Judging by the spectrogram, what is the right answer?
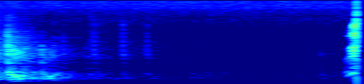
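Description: Heavy pounding on a door in a radio drama: a dull thud opens, followed by a few soft, quick knocks in a quiet stretch, then a second loud impact at the end.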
